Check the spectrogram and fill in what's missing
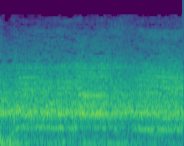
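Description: Stadium crowd in an EA Sports NFL video game, Los Angeles Chargers against Pittsburgh Steelers, roaring and cheering in a dense, steady wash of noise with faint shouts for the whole brief moment.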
